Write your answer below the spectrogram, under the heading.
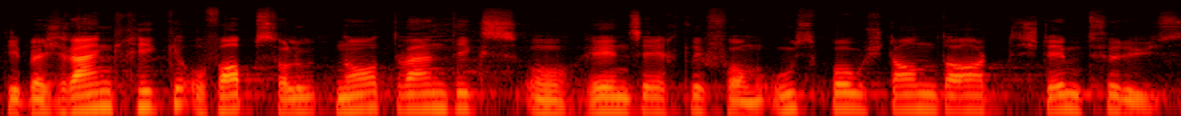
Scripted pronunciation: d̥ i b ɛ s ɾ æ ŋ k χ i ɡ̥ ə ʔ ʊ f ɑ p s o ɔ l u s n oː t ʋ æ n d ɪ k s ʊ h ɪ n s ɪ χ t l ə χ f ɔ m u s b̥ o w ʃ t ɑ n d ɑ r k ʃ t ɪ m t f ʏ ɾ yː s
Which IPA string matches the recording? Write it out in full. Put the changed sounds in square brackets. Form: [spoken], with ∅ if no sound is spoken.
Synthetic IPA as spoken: d̥ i b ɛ [ʃ] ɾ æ ŋ k χ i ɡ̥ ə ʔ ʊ f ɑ p s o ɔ l u [t] n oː t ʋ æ n d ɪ k s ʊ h ɪ n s ɪ χ t l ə χ f ɔ m u s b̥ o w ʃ t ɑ n d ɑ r [t] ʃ t ɪ m t f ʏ ɾ yː s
